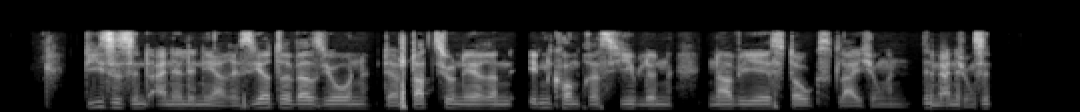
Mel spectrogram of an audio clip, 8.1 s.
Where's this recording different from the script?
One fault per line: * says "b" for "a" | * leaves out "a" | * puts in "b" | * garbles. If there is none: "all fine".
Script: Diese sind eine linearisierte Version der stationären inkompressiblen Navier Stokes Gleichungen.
* garbles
